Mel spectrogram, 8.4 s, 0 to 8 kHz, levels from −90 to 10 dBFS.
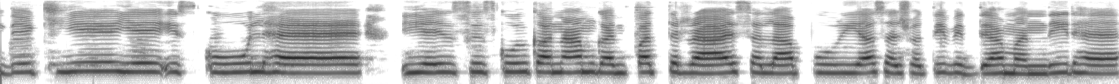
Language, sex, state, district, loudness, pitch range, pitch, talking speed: Hindi, female, Bihar, Bhagalpur, -15 LUFS, 275-305 Hz, 290 Hz, 105 wpm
